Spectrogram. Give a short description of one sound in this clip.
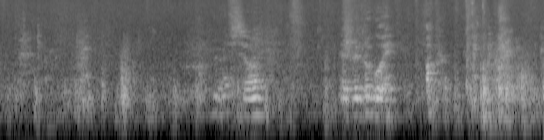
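Dog paws scramble and thump on a soft cushion.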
